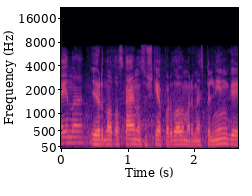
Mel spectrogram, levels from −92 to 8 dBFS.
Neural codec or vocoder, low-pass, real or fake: none; 7.2 kHz; real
